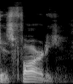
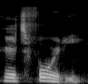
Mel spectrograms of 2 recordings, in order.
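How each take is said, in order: First: "farty" said with an AR, meaning forty; Cajun pronunciation. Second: "forty" said with a clear OR, a bit prim; standard pronunciation. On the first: Cajun schoolboy answering Miss Parker, "farty" with an AR vowel. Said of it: "she obviously thought I wasn't saying". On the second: Little Miss Jenny correcting the answer, "forty" with a clear OR. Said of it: "then little Miss Jenny". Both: Retold or imitated.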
